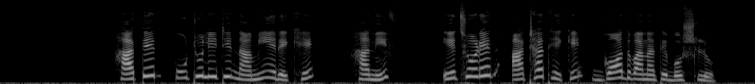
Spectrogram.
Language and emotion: Bengali, neutral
